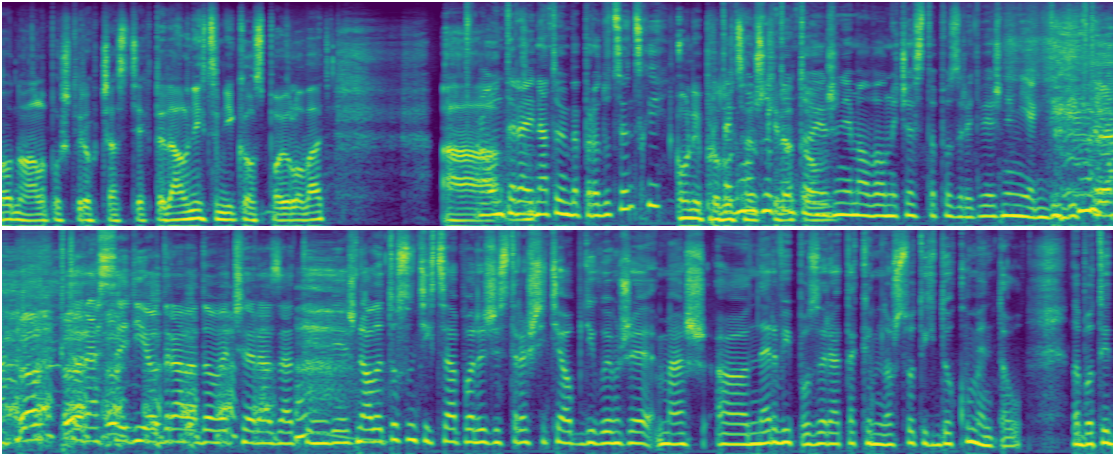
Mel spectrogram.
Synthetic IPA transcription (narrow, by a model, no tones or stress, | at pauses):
nɔalɛpɔʃt̪iɾɔxt͡ʃascɪaxt̪ɛd̪aalɛɲɛxt͡sɛmɲikɔɦɔspɔjlɔʋac | ʔaaɔnt̪ɛd̪ajɛnat̪ɔmibapɾɔd̪ut͡sɛnt̪kiɔnjɛpɾɔd̪uɡmɔʒnɔɔmt̪ɔjɛʒɛɲɛmalʋɛlmit͡ʃast̪ɔpɔzɾɪɛɟʋɪɛʒɲɛɲiɛɡ̚d̪id̪ik̚t̪ɔɾaːkt̪ɔɾaːsɛɟiːɔd̪ɾaːnad̪ɔʋɛt͡ʃɛɾazat̪iːmʋɪɛʒnɔalɛt̪ɔsɔmcixt͡sɛlapɔʋɛd̪aɟʒɛst̪ɾaʃɲɛcaɔbɟiʋujɛmʒɛmaːʃnɛɾʋipɔzɛɾat̪akɛːmnɔʃst̪ʋɔt̪iːɣd̪ɔkumɛnt̪ɔʊlɛbɔt̪ɪɛ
